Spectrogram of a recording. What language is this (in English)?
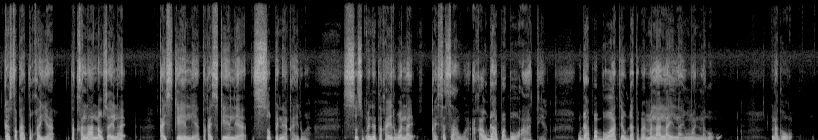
Torau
